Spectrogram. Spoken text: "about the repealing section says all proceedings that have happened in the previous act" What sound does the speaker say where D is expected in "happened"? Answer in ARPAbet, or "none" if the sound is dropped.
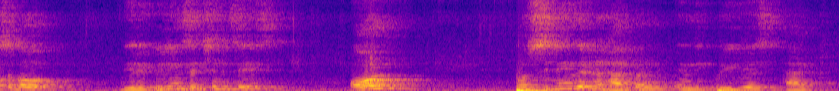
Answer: D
